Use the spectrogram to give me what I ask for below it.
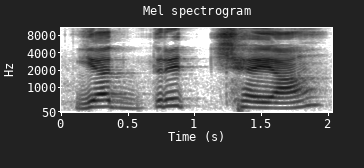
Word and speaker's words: यदृच्छया: य द्रि का अर्थ हुआ द आधा और नीचे री से ऋषि की मात्रा। द्रि के साथ आधा च दृच छ पूरा छया यदृच्छया।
